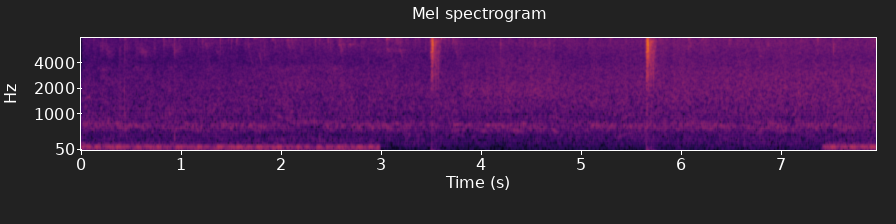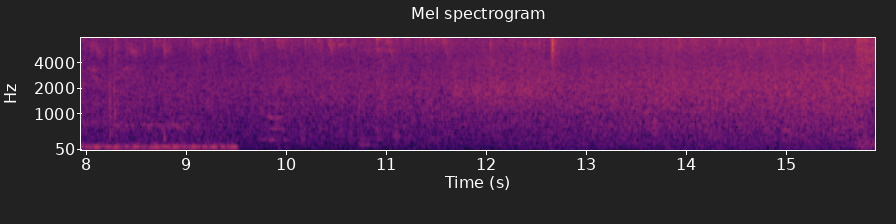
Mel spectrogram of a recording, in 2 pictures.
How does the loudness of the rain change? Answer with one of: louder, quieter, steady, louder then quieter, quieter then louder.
louder.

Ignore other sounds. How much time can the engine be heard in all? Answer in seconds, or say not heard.
5 s.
